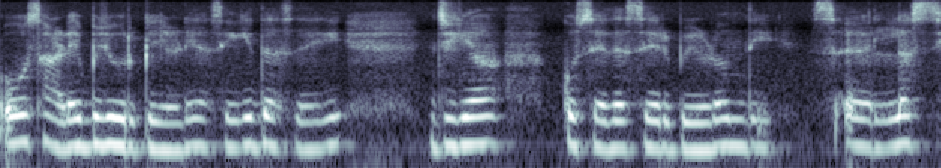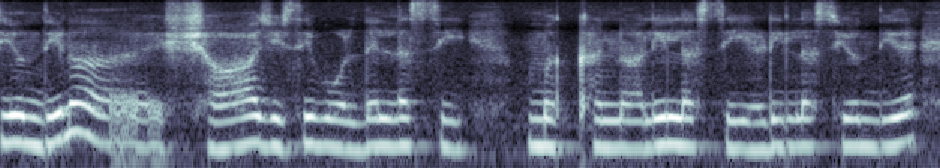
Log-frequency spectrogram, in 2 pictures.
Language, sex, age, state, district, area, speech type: Dogri, female, 18-30, Jammu and Kashmir, Udhampur, rural, spontaneous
